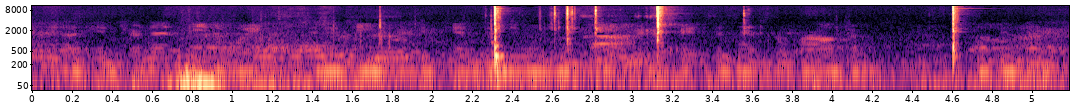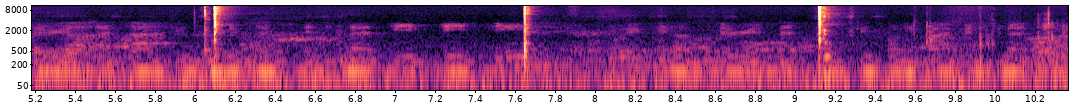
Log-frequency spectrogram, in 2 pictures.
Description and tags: awesome light switch, not ideal SNR
one in a series of field recordings from a hardware store (ACE in palo alto). taken with a tascam DR-05.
